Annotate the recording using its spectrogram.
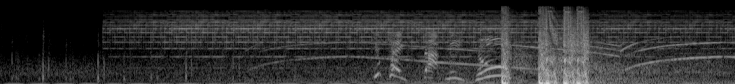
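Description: A police siren wails nearby, rising and falling.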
